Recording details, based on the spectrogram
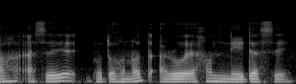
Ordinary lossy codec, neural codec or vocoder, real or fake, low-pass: none; none; real; none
